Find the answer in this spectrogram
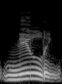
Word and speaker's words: kneeling: 무릎을 꿇고 있는 거는 kneeling, K 발음하지 않기 때문에 kneel 이렇게 발음 안 합니다.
